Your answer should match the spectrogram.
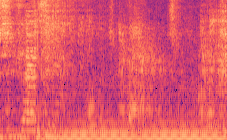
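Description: Loud live hip-hop concert music: the backing track drops into a deep, sustained bass note about half a second in, with little or no vocal over it.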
